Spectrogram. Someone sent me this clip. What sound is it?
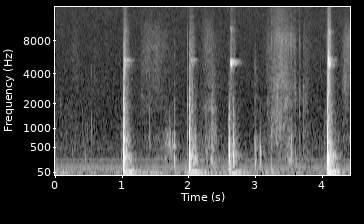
Shoe Squeak 1-01
Shoe squeaks on tile floor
